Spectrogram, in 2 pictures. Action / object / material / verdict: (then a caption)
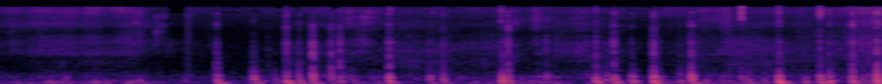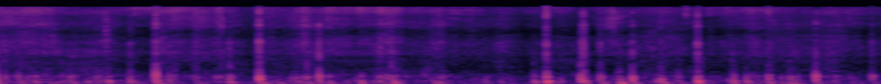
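tap / plastic bubble wrap envelope / plastic / none. Long polished nails tap the bubbles of a flat blue plastic bubble wrap envelope. Quick, irregular runs of soft, dull taps, each dying away almost instantly, sound low and muffled with a few sharper clicks standing out.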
